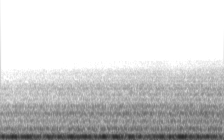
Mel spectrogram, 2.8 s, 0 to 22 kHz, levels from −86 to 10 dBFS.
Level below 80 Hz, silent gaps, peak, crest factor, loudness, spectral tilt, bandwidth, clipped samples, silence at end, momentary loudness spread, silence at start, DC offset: -28 dBFS; none; -4 dBFS; 10 dB; -17 LUFS; -12 dB/octave; 2.3 kHz; under 0.1%; 0 s; 4 LU; 0 s; under 0.1%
